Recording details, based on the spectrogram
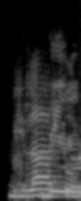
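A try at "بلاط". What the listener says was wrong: Bilat itu pakai tok ya, bukan dal. Dal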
